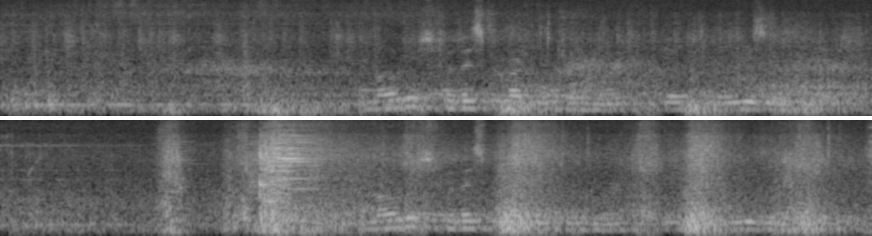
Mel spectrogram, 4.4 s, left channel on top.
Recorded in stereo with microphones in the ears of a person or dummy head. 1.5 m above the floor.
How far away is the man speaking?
About 1.6 m.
